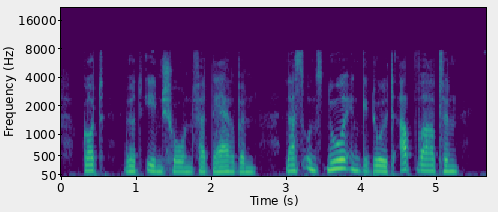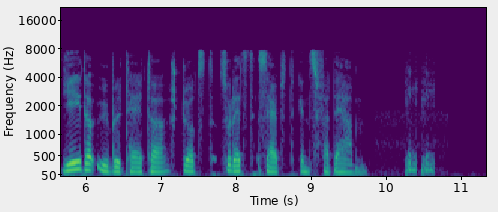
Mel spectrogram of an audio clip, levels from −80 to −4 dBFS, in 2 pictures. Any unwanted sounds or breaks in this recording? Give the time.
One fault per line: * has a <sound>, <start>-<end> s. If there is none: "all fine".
* has a laugh, 10.2-10.6 s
